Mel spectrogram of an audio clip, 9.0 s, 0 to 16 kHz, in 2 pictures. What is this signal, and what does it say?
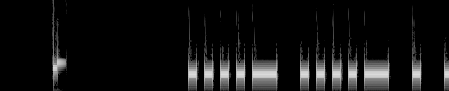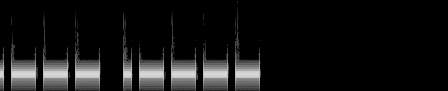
Morse code, heard as a keyed tone, about 15 wpm, 700 Hz. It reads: 44EJ1
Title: Code Groups - 5 Letter:Numbers - 15wpm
